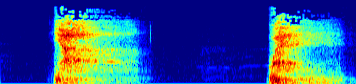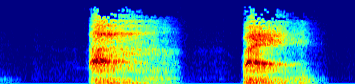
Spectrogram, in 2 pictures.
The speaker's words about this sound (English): As in, this word was that which could be said simply by breathing. In fact, the conclusion that a number of rabbis came to was that this is actually the sound of breath.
